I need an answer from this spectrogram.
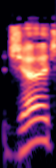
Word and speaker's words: Jydge: is a game called Jydge. All right, and Judge is spelled Jydge, and it's not like licensed.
